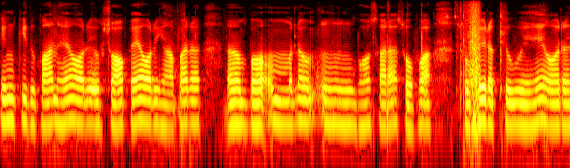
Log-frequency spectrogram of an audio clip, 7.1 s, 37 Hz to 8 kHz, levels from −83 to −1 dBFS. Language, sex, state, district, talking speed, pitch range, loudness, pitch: Hindi, female, Maharashtra, Mumbai Suburban, 170 wpm, 150-160 Hz, -18 LUFS, 150 Hz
